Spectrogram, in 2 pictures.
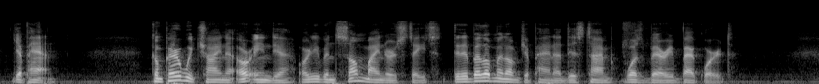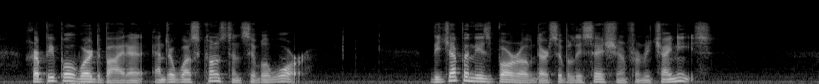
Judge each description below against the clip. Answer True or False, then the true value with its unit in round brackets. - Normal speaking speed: True (145 wpm)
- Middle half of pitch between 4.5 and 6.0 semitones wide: True (5.1 semitones)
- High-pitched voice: False (110 Hz)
